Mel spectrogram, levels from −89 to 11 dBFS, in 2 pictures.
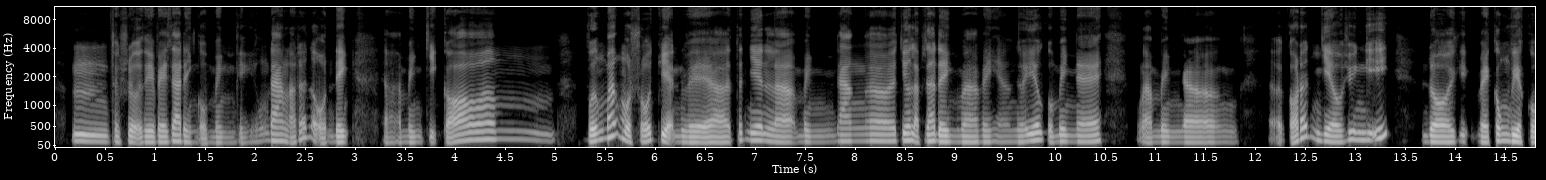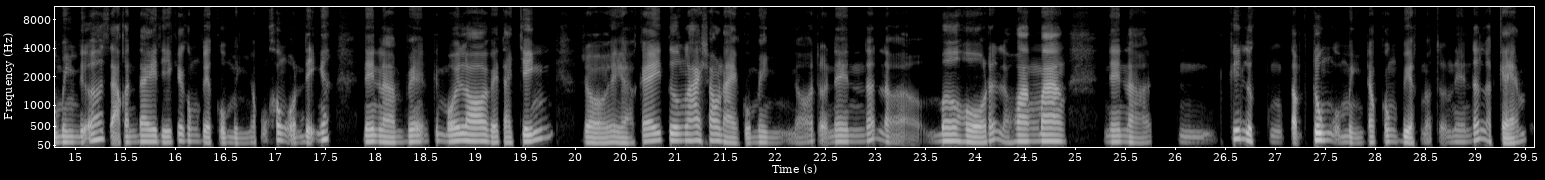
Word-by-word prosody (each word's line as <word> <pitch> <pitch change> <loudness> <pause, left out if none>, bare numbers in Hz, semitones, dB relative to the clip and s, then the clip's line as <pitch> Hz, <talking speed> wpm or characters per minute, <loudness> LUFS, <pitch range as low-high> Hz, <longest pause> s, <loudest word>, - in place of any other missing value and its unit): Ừm, 145 -3 +2
thực 130 -1 -5
sự 125 -5 +1
thì 130 0 +3
về 130 -1 +2
gia 150 +2 +3
đình 135 -4 -2
của 100 - -3
mình 120 +1 -7
thì 115 +2 -9
cũng 150 +4 -11
đang 155 -2 +2
là 120 - -3
rất 115 - -3
là - - -1
ổn 115 +4 -3
định. 130 0 +4 0.3
À, 115 - -9
mình 130 0 -4
chỉ - - -6
có, 180 +6 +3
ừm, 190 -5 -7 0.3
vướng 150 +7 +4
mắc 260 +4 +3
một 155 - +4
số 140 +4 +2
chuyện 150 -6 +2
về, 125 -1 +4
à, 125 0 +2
tất 175 +6 -6
nhiên 170 -2 +2
là 130 -3 +1
mình 135 +1 -7
đang, 150 0 -3
ơ, 155 -1 +1
chưa 165 +2 +3
lập 165 - +1
gia 155 0 +4
đình, 135 -1 +3
mà 130 0 +1
về, 135 +1 -3
à, 135 0 -9
người 135 +1 -3
yêu 170 +3 +5
của 130 - -3
mình 140 +1 0
nè, 140 +2 +2 0.4
và 115 - -3
mình, 130 0 -3
à, 125 0 +1 0.5
à, - - -15
có - - +3
rất 240 +3 +3
nhiều 150 - +2
suy 185 - +1
nghĩ 180 - +2 0.3
rồi, 130 -2 +4
ờ, 145 - -5
về 130 -2 +3
công 155 +2 +1
việc 140 -4 +6
của 125 - +1
mình 130 0 -1
nữa. 170 +8 +1
Dạo - - -1
gần 130 0 -4
đây 140 0 +2
thì 130 -1 -1
cái 160 +3 -3
công 145 -1 -8
việc 120 -3 -1
của 115 - -4
mình 115 -1 -9
nó 120 - -10
cũng - - -16
không 170 -3 -1
ổn 120 - -4
định 140 - -1
á, 185 - +2 0.3
nên 140 0 +3
làm 125 -2 0
về 140 +1 +1 0.2
cái 160 - -8
mối 150 +1 +2
lo 155 -2 +4
về 125 -2 0
tài 120 0 -3
chính, 180 - 0 0.3
rồi, 120 0 +1
à, 115 -1 -2
cái 155 +3 +2
tương 165 -1 +1
lai 165 +1 +2
sau 160 -1 0
này 120 -4 -1
của 110 +1 -6
mình 120 -1 -6
nó - - -10
trở - - -5
nên 140 +2 -3
rất 170 +5 -3
là 180 - -8 0.2
mơ 155 +2 0
hồ, 135 -4 +3
rất 160 - 0
là 150 - -8
hoang 150 +2 +1
mang. 150 -1 +5 0.4
Nên 135 0 -2
là, 120 -3 -4 0.3
ừm, 125 +2 -14 0.2
cái 205 +1 +2
lực, 160 -7 +1
ừm, 130 -2 -13
tập - - +1
trung 170 -1 +7
của - - -9
mình 120 -3 -6
trong 125 0 -4
công 135 0 -5
việc 125 -4 +2
nó - - -12
trở - - -13
nên 135 +1 -10
rất 170 - 0
là 195 - -6
kém. 110 +3 +1
140 Hz, 255 wpm, -22 LUFS, 125-155 Hz, 0.5 s, trung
